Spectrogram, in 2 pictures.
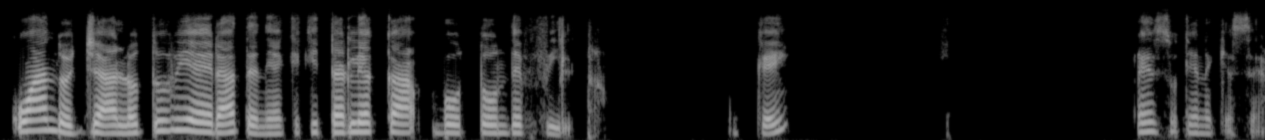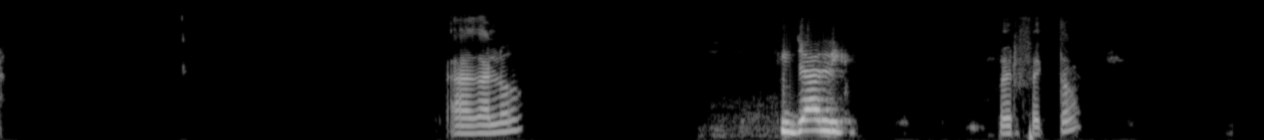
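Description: A woman talks calmly into a microphone, in short bursts with pauses.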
